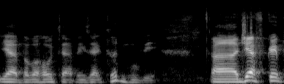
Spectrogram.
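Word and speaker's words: Bubba Ho-Tep: pronunciation. Yeah, Bubba Hotep.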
